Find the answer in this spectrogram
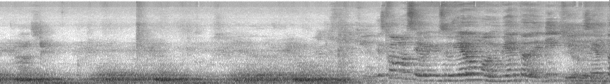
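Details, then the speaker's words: Coarse, low-pitched rumbling breath sounds with each breath: rhonchi from soft mucus secretions moving in the airways as the lung expands on inspiration and contracts on expiration. "eso se produce porque estas secreciones mucosas aclaro son blandas inicialmente por lo tanto cada vez que mi paciente meta aire y el pulmón se expanda esa secreción se va a mover y cuando expire y el pulmón se contrae otra vez es la secreción se mueve por eso es que se desarrollan los ruidos de los roncos"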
